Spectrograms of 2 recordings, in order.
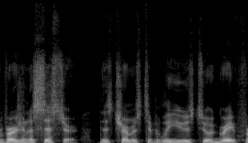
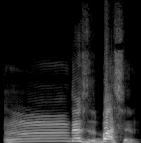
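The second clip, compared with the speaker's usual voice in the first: savoring, loud and high; mock foodie; 14 semitones higher, 7 dB louder, slower than usual. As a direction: pretend to taste something great. Mock tasting at steakhouse.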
